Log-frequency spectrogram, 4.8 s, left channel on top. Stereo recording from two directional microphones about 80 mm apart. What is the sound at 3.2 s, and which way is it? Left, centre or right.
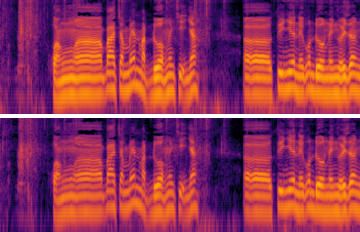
Speech, left.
